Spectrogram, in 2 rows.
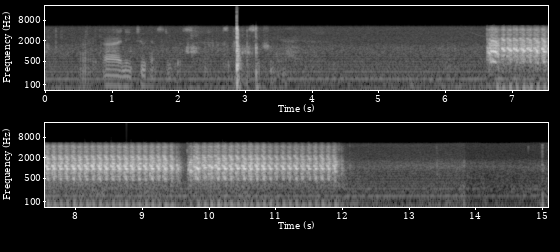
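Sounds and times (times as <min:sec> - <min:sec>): electric starter cranking engine: 0:06.6 - 0:12.2.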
